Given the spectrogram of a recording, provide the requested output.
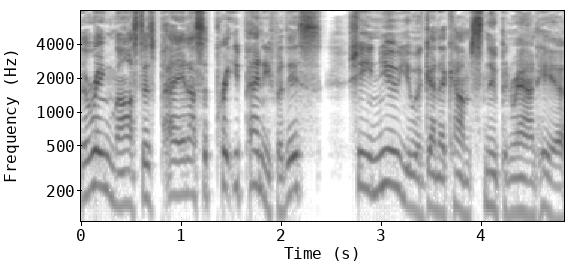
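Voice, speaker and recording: In a loud, put-on character voice, a man speaks high-pitched at a fairly quick pace. The recording is very clean with a silent background. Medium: read story. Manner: loud, mocking.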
